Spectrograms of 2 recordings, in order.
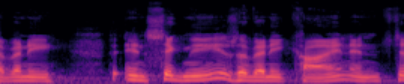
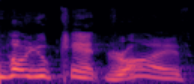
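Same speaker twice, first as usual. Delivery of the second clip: much higher, slow disbelieving no; shocked doctor; 10 semitones higher, slower than usual. Retold or imitated. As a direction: stretch it out in disbelief.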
